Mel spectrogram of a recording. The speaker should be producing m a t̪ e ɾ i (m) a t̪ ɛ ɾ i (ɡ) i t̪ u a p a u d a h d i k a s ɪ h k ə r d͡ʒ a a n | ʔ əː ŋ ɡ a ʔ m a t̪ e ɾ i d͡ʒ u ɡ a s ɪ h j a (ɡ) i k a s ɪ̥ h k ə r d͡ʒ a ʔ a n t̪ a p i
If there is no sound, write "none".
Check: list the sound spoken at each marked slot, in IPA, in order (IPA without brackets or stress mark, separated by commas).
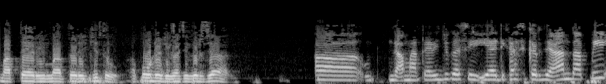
m, ɡ, d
